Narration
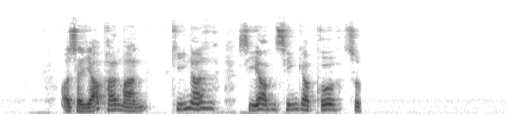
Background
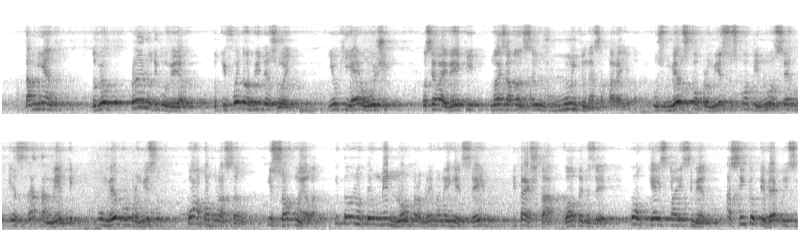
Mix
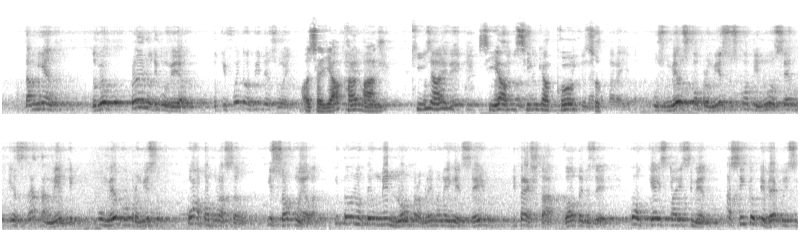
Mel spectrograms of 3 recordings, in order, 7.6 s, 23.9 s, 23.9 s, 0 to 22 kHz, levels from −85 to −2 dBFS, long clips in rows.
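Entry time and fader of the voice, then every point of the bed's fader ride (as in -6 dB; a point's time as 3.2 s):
3.60 s, -3.0 dB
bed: 2.74 s -4 dB
3.53 s -11.5 dB
9.22 s -11.5 dB
9.93 s -4 dB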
